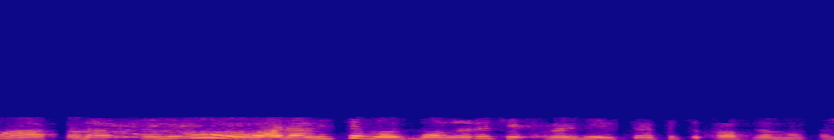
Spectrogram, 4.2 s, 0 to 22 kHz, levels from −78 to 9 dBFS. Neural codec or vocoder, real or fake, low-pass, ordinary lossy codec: codec, 24 kHz, 0.9 kbps, WavTokenizer, medium music audio release; fake; 3.6 kHz; MP3, 16 kbps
